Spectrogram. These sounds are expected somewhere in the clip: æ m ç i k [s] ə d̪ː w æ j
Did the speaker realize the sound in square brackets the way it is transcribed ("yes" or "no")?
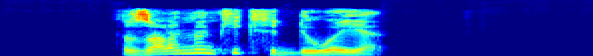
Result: no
